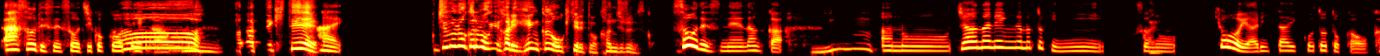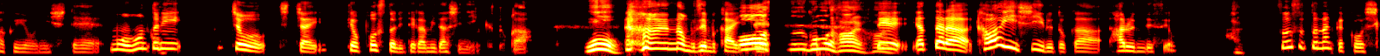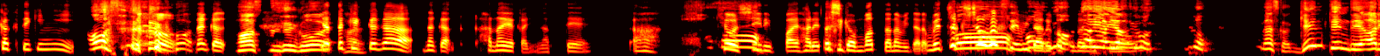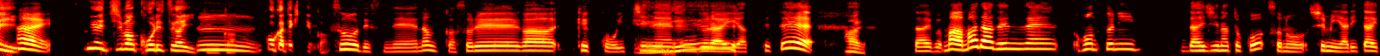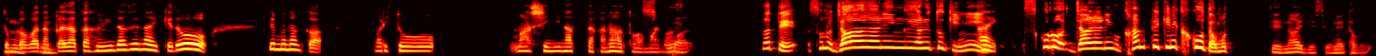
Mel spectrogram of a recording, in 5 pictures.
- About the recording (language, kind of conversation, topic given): Japanese, podcast, 完璧を目指すべきか、まずは出してみるべきか、どちらを選びますか？
- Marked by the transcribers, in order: chuckle; laughing while speaking: "そう"; laughing while speaking: "すごい"; laughing while speaking: "貼れたし"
